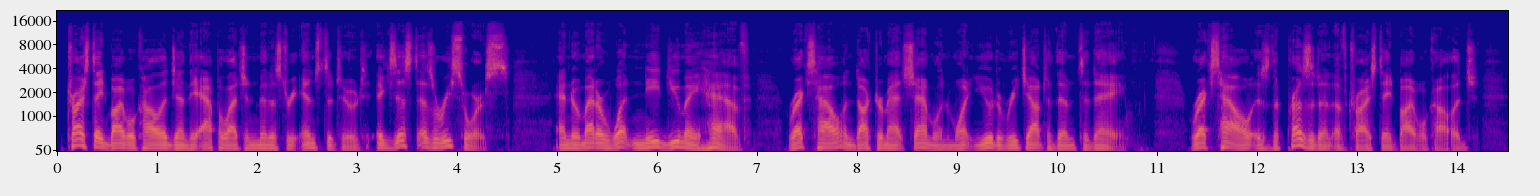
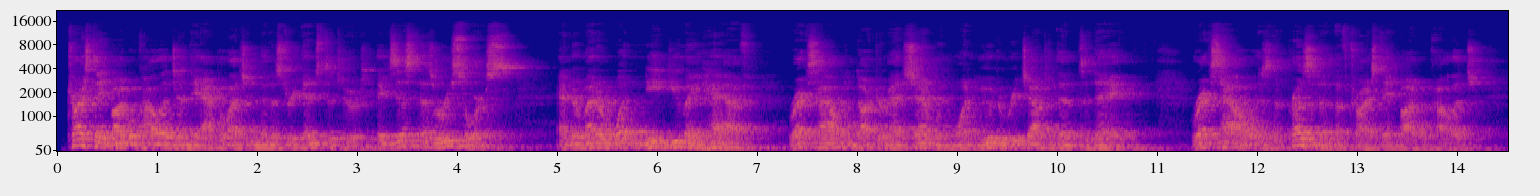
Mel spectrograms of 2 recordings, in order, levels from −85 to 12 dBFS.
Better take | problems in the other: first | off-mic speech; far // room echo; noticeable; dies away in 0.9 s

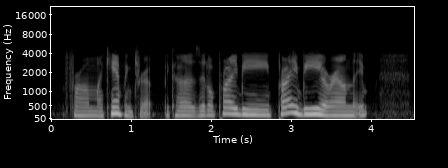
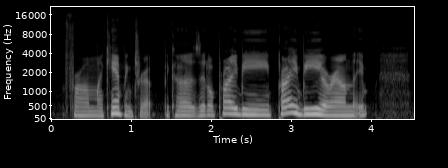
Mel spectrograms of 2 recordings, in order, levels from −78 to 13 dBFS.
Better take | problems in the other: second | muffled; slightly; fading above 3.5 kHz

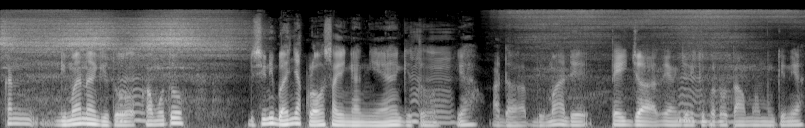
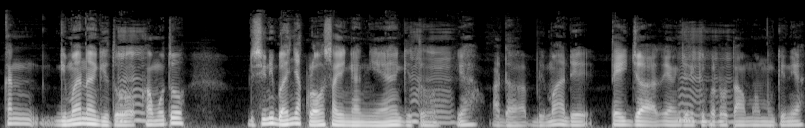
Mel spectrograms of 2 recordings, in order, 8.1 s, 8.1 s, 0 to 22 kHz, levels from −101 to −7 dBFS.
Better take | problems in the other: second | hiss; loud; throughout; 6 dB below the speech

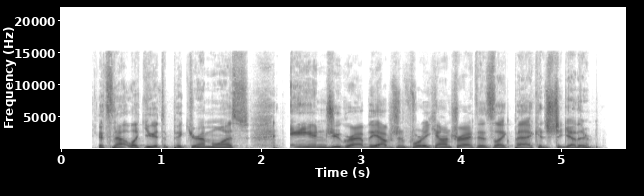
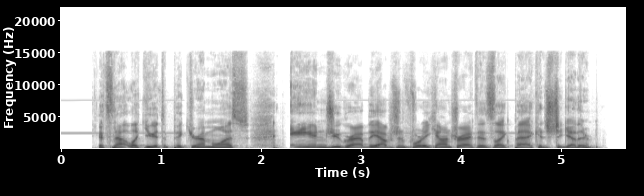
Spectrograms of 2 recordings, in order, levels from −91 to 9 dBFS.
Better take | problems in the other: first | high-pitched whine; faint; until 1 s and from 2.5 to 4.5 s; 2.5 kHz, 30 dB below the speech

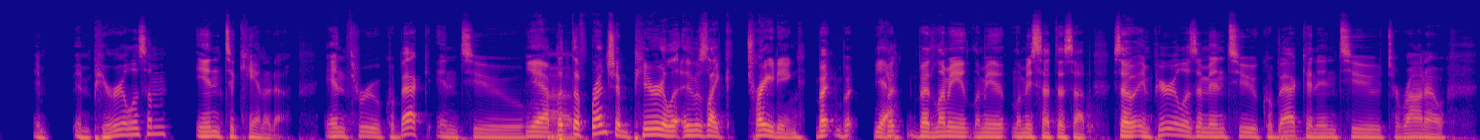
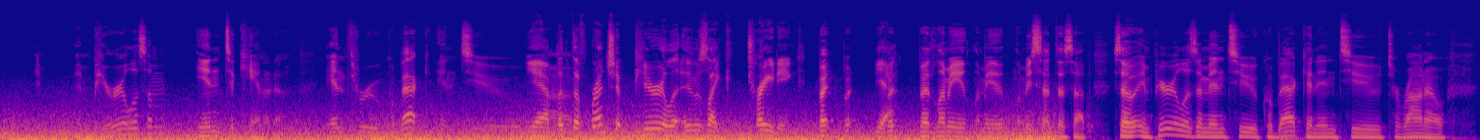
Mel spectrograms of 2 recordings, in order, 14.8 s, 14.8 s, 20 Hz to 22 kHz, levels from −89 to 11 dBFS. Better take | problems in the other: first | low rumble; loud; until 11 s; 7 dB below the speech

